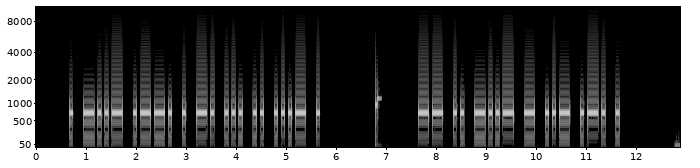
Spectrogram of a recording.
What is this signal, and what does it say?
Morse code, heard as a keyed tone, about 17 wpm, 700 Hz. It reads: EXPENSIVE MIXTURE
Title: Sentences from Top 1500 Words - New Word Drill Alt - 17wpm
